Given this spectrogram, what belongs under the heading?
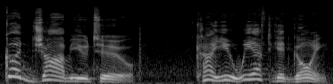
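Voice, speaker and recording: A man's voice: fairly high pitch, big pitch swings, measured pace. A man playing a friendly dad hurrying his family along in a children's cartoon. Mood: friendly, hurried. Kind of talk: scripted children's cartoon acting. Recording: slightly distant, faint music behind.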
